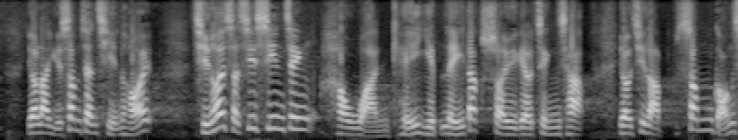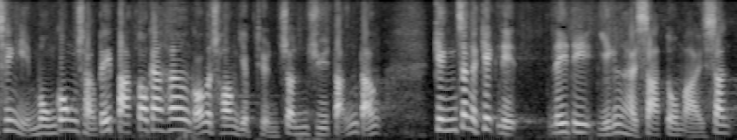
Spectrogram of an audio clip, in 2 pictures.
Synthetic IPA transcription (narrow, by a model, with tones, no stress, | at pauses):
jɐ˨wla˨˩jyː˨˩sɐ˥mt͡sɐ˧nt͡sʰiː˨˩nɦɔː˨˥j | t͡sʰiː˨˩nhɔː˨˥jsɐ˨t̚siː˥siː˥nt͡sɪ˥ŋhɐ˨˩wːa̰ː˨˩nkʰe˨˧jjiː˨˩p̚le˨˧jt̪ɐ˥k̚sɵ˧ɥkɛː˧t͡sɪ˧ŋt͡sʰaː˧k̚ | jɐ˨wt͡sʰi˧t̚laː˨˩p̚sɐ˥mkɔː˨˥ŋt͡sʰɪ˥ŋjiː˨˩nmʊ˨ŋkʊ˥ŋt͡ʃʰœː˨˩ŋpe˨˥jpaː˧k̚t̪ɔː˥kaː˥nɦœː˥ŋkɔː˨˥ŋkɛ˧t͡ʃʰɔː˧ŋji˨˩p̚t̪ʰyː˨˩nt͡sɵ˧nt͡ʃyː˨t̪ɐ̰˨˥ŋt̪ɐ˨˥ŋ | kɪ˥ŋt͡sɐ˥ŋkɛ˧kɪ˥k̚liː˨˩t̚ne˥t̪iː˥jiː˨˧kɪ˥ŋɦɐ˨jsaː˧t̚t̪o˧wma̰ː˨˩jsɐ˥n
